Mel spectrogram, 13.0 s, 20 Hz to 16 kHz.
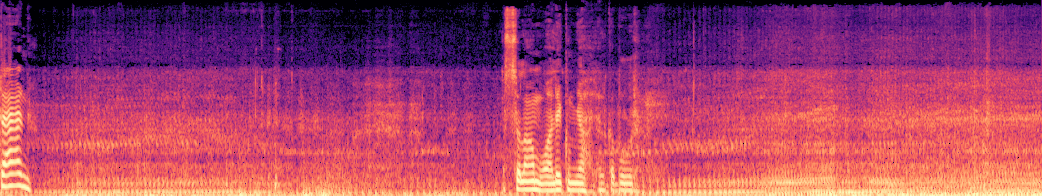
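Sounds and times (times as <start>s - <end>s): motorcycle engine rumble: 0.0s - 13.0s
road and wind noise: 0.0s - 13.0s.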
